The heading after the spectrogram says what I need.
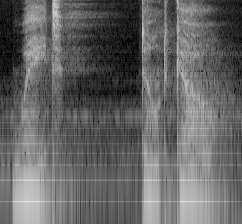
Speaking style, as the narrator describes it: I heard a voice behind my right ear, as if someone had whispered to me

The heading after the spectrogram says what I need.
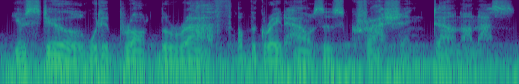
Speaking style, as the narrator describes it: he added, his voice dropping to a low and dangerous whisper

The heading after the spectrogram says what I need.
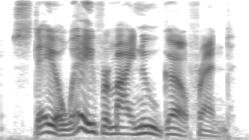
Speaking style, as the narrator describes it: Bumi shouted at his opponents

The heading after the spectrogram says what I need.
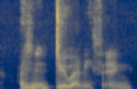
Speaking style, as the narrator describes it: he snaps, like she's already accused him of it

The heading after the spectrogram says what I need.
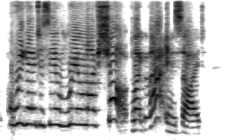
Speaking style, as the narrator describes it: Charlie shouted

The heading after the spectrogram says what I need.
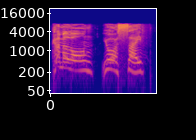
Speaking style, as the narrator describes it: yelled Brown

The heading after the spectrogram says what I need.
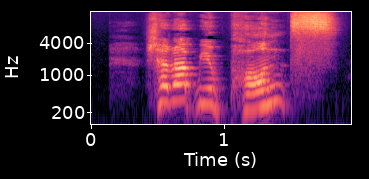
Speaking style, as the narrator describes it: shouted from the back of the room

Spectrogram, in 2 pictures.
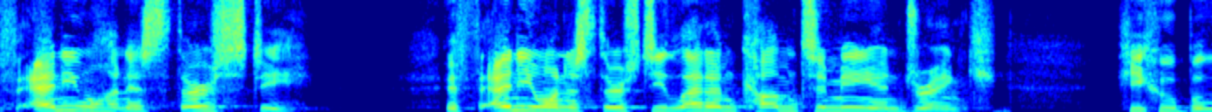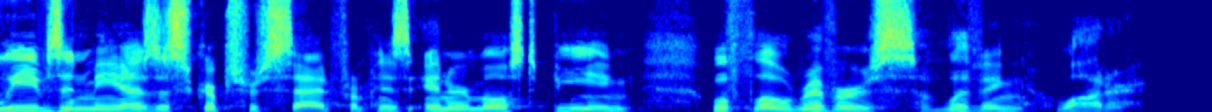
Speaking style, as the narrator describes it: he cries out his message

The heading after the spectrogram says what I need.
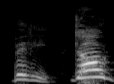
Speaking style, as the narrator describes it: screams Alan

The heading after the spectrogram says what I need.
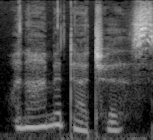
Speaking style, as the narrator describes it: she said to herself, not in a very hopeful tone, though

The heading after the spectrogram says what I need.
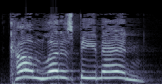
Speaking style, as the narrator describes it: he shouted involuntarily, imitating the chatter of the parrot

